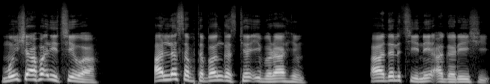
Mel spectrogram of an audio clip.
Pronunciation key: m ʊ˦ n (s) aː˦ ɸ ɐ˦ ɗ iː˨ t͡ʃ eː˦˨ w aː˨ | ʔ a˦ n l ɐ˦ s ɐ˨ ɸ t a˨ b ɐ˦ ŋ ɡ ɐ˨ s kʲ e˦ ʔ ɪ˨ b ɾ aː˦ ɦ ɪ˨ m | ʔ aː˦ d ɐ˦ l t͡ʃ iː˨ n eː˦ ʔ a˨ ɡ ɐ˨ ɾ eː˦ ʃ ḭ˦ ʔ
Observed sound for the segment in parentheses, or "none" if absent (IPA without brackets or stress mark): ʃ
